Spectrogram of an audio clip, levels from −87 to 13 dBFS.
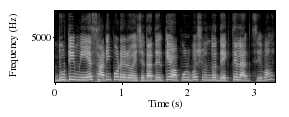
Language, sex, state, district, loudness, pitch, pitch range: Bengali, female, West Bengal, Purulia, -14 LUFS, 285 Hz, 270-305 Hz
